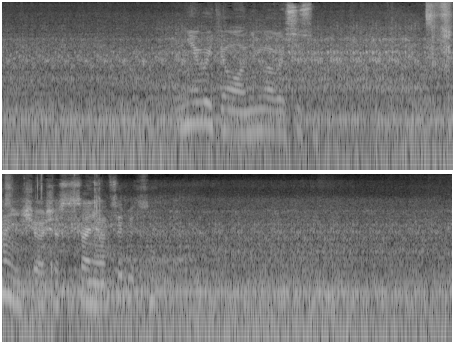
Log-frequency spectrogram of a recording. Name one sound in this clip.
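A heavy truck engine drones steadily.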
